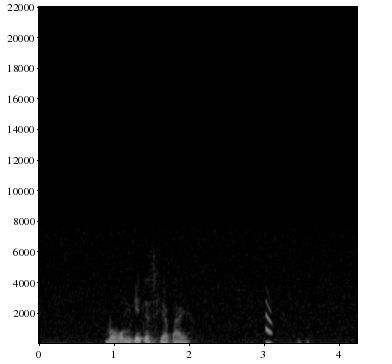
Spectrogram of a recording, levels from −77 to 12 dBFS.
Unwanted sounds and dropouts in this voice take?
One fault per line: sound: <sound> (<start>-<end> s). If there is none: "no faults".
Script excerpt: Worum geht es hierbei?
sound: chirp (3.0-3.1 s)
